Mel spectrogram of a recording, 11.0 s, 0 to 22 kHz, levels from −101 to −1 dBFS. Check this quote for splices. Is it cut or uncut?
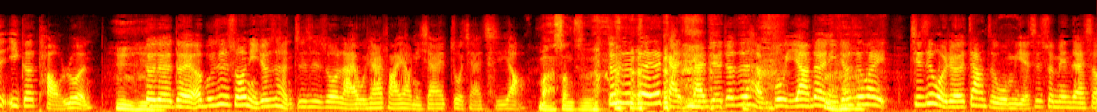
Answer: cut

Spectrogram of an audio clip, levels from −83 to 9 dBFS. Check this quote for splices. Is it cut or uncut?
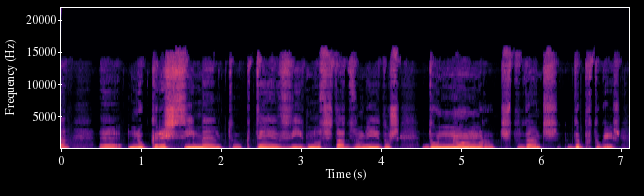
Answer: uncut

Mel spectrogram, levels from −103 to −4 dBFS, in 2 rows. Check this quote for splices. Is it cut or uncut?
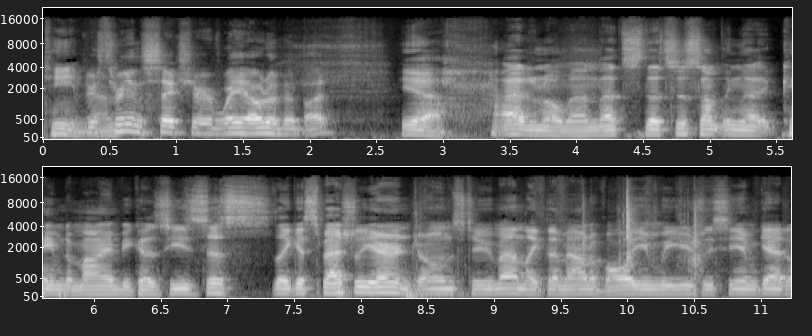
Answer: uncut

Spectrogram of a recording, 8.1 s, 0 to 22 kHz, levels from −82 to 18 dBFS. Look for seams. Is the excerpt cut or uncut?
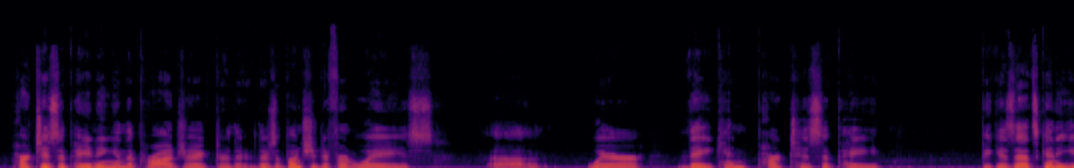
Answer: uncut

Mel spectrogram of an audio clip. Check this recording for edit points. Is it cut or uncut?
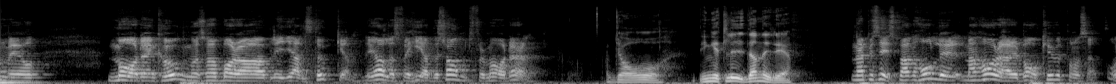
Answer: uncut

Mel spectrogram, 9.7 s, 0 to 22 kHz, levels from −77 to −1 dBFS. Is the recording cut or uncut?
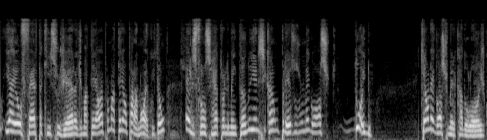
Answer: uncut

